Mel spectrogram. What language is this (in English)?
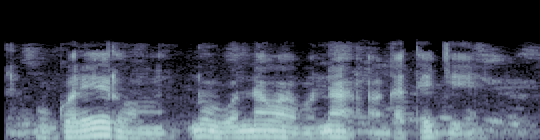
Kinyarwanda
